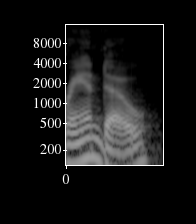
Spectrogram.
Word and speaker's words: rando: So I'm going to make an empty list and call it rando. I can't call it random. That's reserved. Rando rhymes with mando from The Mandalorian, so that's why I'm doing that.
